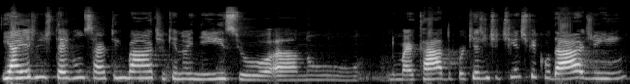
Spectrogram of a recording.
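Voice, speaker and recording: Amid noticeable background noise, a woman with a high pitch uses a raised, projected voice with ordinary pitch variation and big swings in loudness. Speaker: lawyer and startup founder. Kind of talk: interview. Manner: fast.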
